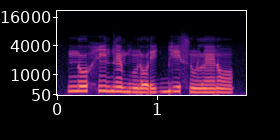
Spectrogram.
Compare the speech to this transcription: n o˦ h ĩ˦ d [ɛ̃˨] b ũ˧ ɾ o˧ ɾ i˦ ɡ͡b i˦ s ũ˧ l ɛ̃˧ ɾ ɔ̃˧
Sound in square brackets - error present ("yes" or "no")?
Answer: yes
